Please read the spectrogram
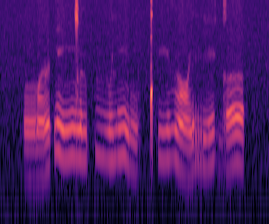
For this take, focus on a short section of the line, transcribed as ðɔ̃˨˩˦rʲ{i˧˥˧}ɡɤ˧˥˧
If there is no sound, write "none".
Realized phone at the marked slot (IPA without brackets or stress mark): e˧˥˧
